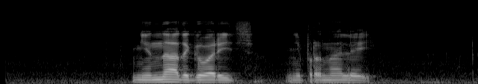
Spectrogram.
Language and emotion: Russian, angry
